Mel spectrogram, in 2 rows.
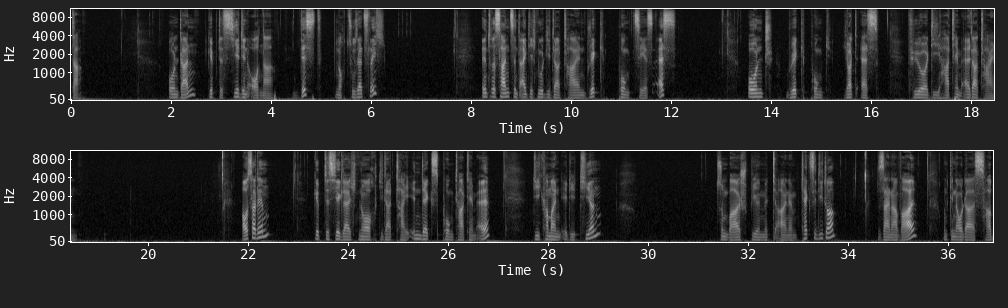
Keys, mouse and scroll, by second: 1.5 click, 3.2 click, 6.5 click, 10.1 click, 13.2 click, 23.0 click, 24.0 click, 24.8 click, 31.0 click, 33.2 click, 34.7 click.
